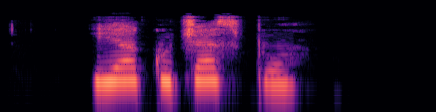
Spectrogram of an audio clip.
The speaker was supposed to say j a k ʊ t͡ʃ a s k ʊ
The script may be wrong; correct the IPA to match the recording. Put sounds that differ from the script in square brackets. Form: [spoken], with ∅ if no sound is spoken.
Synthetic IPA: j a k ʊ t͡ʃ a s [p] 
